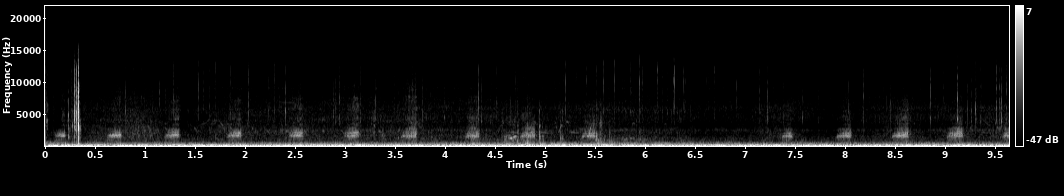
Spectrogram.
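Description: A bird calling in a rapid series of short, high chirps, about two to three a second, pausing briefly partway through, over a steady low rumble of wind and water. A single sharp click sounds just after the start.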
